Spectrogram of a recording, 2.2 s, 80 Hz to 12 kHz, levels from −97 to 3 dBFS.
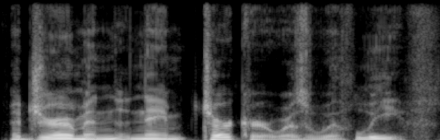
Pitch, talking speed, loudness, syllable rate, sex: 110 Hz, 190 wpm, -18 LUFS, 4.9 syllables/s, male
